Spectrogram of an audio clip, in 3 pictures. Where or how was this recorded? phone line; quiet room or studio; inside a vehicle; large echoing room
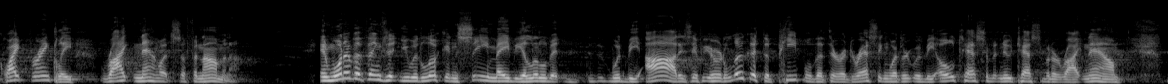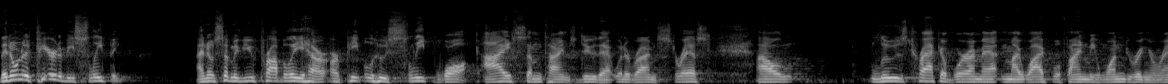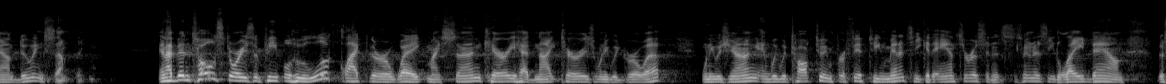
large echoing room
